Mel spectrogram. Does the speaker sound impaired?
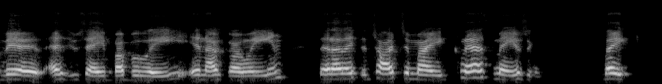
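Yes: Down syndrome.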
